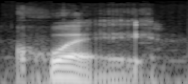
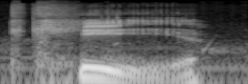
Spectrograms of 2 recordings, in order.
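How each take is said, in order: First: It is said as 'kway', with a w sound. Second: It is said as 'key', with no w sound. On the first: The speaker calls it wrong. "I'd wager most of you read that as quay" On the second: The speaker calls it right. "it is in fact pronounced key"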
